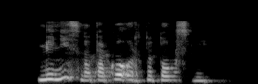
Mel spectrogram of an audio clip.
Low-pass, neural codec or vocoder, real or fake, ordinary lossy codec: none; codec, 16 kHz, 8 kbps, FreqCodec, smaller model; fake; none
